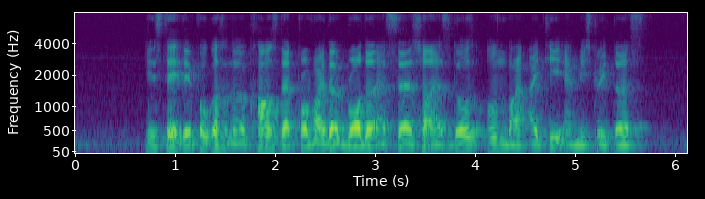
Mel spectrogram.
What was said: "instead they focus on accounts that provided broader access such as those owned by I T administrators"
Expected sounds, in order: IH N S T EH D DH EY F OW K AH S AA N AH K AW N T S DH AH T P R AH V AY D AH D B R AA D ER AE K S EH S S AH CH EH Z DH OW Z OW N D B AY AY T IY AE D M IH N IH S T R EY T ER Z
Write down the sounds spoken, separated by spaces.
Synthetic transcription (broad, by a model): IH N S T EH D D EY F OW K AH S AA N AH K AW N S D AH T P R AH V AY D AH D B R AA D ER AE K S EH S SH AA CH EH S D OW S OW N B AY AY T IY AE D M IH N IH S T R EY T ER S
